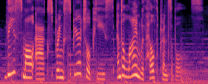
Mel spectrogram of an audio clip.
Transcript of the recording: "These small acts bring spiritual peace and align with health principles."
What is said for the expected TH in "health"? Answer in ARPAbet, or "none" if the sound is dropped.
TH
